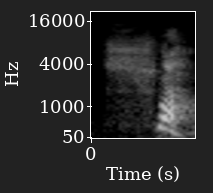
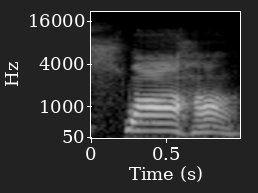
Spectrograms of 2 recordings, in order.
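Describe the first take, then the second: First: It ends with a light breathy h. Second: It ends with a full 'ha' syllable. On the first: The speaker calls it right. "हल्का सा ह के समान" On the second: The speaker calls it wrong. "ये गलत है, स्वाहा नहीं है"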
